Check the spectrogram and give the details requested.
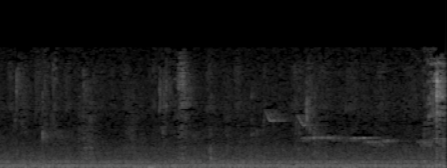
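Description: Crisp fried papad being bitten and chewed: faint crunches, then one sharp crunching bite near the end, over a steady background hiss.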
